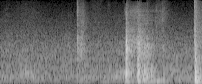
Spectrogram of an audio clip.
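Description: Hard plastic trading-card holders being picked up and handled on a tabletop: a few light clicks and knocks starting about a second in, the sharpest near the end.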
